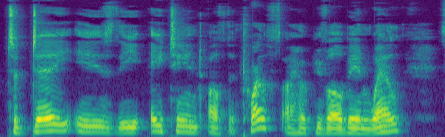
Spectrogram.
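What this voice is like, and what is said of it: Rising pitch at end of lines. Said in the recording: “raising my voice at the end of every line like a teenage girl ... Is it the East Australian inflection?”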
